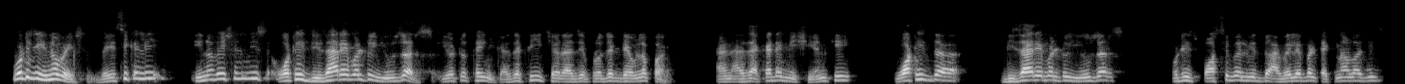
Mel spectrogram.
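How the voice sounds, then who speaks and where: With an Indian accent, a man speaks at a high pitch with very wide pitch swings. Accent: Indian (Marathi) English. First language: Marathi. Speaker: solar energy researcher and professor. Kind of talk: lecture. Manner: halting.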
